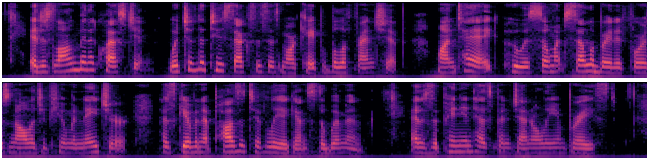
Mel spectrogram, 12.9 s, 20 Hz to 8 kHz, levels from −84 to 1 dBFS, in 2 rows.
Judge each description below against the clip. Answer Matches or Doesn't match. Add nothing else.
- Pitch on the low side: Doesn't match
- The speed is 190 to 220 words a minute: Matches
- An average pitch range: Matches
